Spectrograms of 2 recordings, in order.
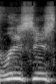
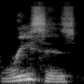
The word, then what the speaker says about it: Reese's: are reese's so like even though they're pronounced reeses everybody in pennsylvania says reese's i'm from georgia and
